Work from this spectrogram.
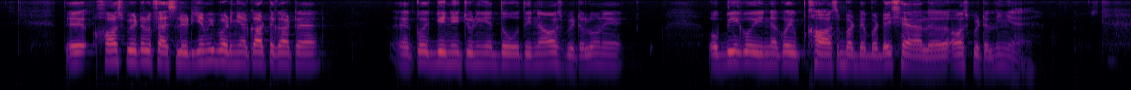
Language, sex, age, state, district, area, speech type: Dogri, male, 18-30, Jammu and Kashmir, Samba, rural, spontaneous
